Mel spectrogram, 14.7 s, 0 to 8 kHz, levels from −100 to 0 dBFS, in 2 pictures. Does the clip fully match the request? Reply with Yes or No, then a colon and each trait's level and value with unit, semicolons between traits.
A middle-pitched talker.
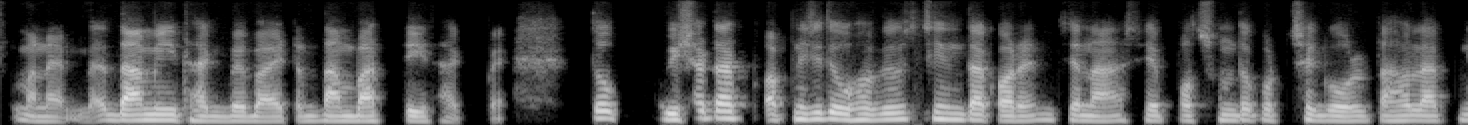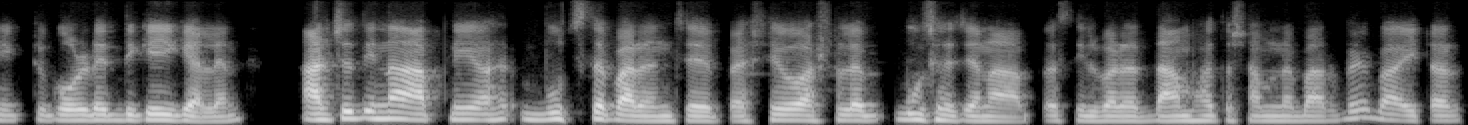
No: low, 120 Hz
